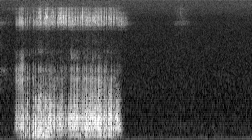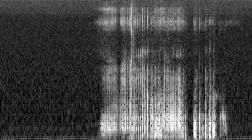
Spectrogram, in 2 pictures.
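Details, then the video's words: A dog snores like a bear, drawing two harsh, vibrating snores of about two seconds each, with a long silent gap between them and a brief snort at the end. "собака храпит как медведь"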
